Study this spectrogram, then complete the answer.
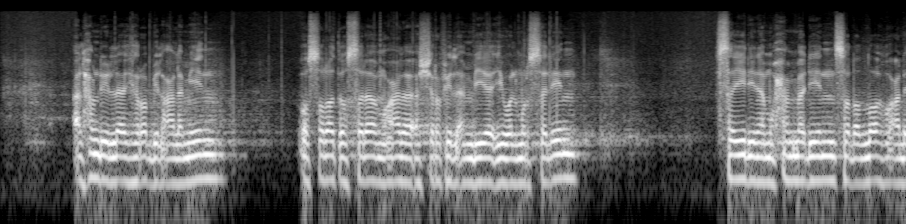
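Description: A young man speaks into a microphone in a slow, chanting voice.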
